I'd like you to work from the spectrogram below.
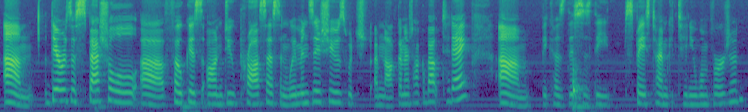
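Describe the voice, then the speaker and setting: A woman giving a conference presentation as a communications consultant, talking quickly with lively, self-deprecating asides. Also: mid-range voice. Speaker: communications consultant, panel speaker.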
